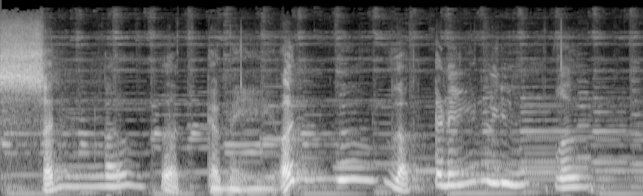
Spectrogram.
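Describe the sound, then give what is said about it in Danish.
A mobile phone ringtone plays a bright, melodic tune of several sustained notes rising and falling, after a brief hiss at the start. It is fairly loud, with no talking over it. “Min telefon ringer med lyden.”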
